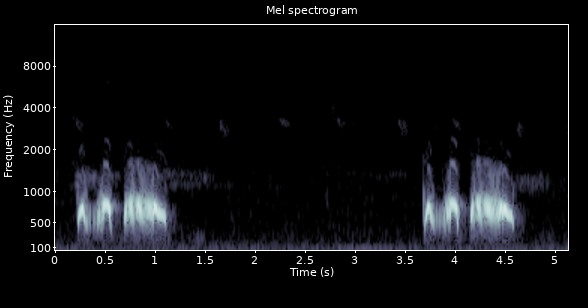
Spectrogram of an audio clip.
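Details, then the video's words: Spotted dove kept as a highly excited lure bird to stir up and train other doves, 2021. It repeats a three-part coo twice, two clipped notes and a long vibrating note, about three and a half seconds apart. "Chim Cu Gáy Mồi Cực Sung Dùng Tập Mồi Kích Bổi"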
